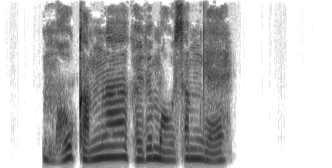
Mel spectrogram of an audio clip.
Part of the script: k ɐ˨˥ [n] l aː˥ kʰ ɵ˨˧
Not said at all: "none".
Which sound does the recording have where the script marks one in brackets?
m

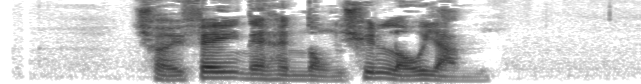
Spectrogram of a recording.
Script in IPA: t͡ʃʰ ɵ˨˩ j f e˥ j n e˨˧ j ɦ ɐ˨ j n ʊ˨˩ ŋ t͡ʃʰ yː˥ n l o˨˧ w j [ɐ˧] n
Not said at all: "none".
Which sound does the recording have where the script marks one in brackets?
ɐ˨˩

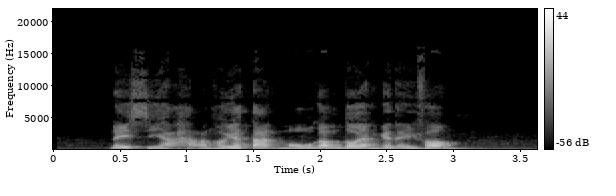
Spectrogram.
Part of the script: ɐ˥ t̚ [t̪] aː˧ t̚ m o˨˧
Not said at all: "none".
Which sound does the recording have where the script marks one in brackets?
t̪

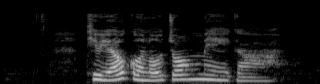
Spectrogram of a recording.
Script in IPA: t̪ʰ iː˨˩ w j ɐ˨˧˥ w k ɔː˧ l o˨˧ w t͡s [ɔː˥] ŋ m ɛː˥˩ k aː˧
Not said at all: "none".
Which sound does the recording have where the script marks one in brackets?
ɔː˥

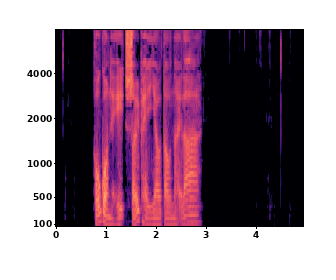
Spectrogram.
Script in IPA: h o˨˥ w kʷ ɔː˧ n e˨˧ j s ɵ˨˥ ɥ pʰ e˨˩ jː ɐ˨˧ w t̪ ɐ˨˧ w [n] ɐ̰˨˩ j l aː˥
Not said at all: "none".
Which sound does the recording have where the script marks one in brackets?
n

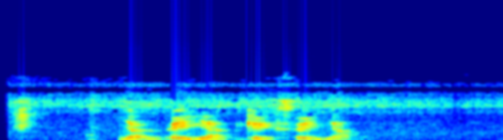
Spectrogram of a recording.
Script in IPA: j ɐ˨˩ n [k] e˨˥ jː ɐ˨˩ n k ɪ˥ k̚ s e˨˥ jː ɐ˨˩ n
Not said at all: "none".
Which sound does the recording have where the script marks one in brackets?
p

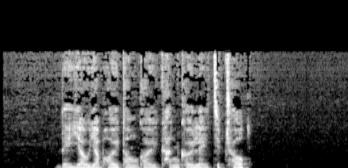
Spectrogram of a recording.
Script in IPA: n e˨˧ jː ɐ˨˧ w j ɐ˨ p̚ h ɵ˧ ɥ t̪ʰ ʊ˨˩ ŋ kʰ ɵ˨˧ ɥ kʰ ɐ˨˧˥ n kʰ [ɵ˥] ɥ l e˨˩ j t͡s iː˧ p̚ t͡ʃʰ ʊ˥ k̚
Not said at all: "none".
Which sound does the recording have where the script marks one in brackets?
ɵ˨˧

